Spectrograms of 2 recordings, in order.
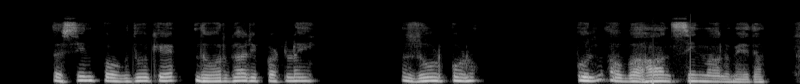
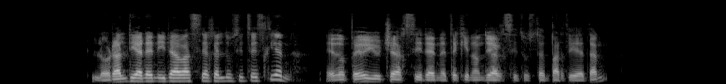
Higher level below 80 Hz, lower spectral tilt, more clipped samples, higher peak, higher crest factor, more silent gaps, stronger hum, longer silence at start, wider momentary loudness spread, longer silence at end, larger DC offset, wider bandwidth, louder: first, -54 dBFS vs -76 dBFS; first, -6.5 dB/octave vs -3.5 dB/octave; neither; about the same, -6 dBFS vs -6 dBFS; second, 16 dB vs 24 dB; first, 3.33-4.01 s, 4.97-5.76 s vs 3.11-3.19 s; neither; second, 0.55 s vs 0.9 s; second, 8 LU vs 11 LU; second, 0.35 s vs 1.2 s; neither; second, 9.2 kHz vs 11.5 kHz; first, -23 LUFS vs -28 LUFS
